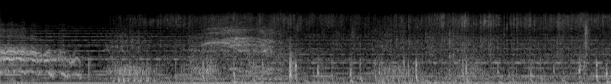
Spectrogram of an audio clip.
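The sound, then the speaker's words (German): A horse whinnies loudly at the start, followed by steady clip-clopping hooves and soft snorting, with a low rumbling background and no one speaking, as camp is broken and the horses are saddled after breakfast. “räumten die drei Fragezeichen, Donovan und Zieler, ihr Lager und sattelten die Pferde”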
